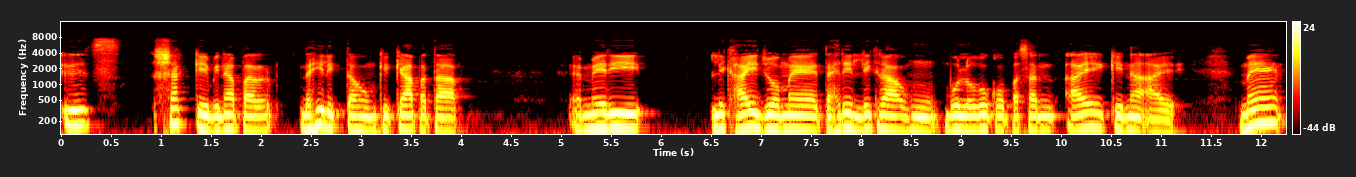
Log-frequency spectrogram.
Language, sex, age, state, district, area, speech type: Urdu, male, 18-30, Uttar Pradesh, Ghaziabad, urban, spontaneous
